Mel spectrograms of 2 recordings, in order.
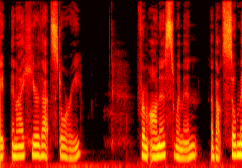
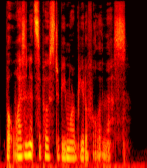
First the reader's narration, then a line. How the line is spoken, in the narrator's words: this constant whisper, just relentlessly saying to me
